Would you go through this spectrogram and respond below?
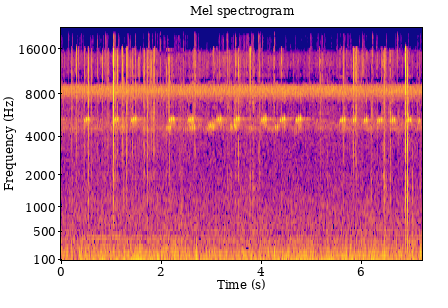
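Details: Crickets trill steadily at a high pitch at night over the snapping and popping of a crackling campfire.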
